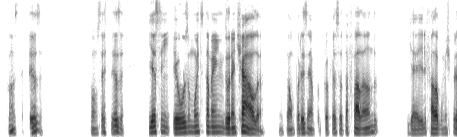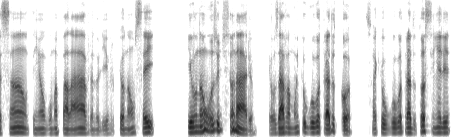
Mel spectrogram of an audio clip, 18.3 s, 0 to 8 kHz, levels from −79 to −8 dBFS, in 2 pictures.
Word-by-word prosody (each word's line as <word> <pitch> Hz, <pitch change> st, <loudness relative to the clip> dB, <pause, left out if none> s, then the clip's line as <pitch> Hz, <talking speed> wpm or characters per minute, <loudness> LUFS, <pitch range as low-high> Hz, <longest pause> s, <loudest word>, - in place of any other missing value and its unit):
Com -, -, -4 dB
certeza. -, -, -4 dB, 0.9 s
Com 95 Hz, 0 st, -11 dB
certeza. 95 Hz, -, -4 dB, 0.5 s
E 115 Hz, -, +3 dB
assim, 120 Hz, -1 st, -1 dB
eu 100 Hz, 0 st, +4 dB
uso 110 Hz, +3 st, +2 dB
muito, 120 Hz, +1 st, -4 dB
também, 115 Hz, -1 st, -2 dB
durante 105 Hz, +3 st, +2 dB
a 130 Hz, -, +11 dB
aula. 90 Hz, -1 st, +3 dB, 0.3 s
Então, 85 Hz, 0 st, -9 dB
por -, -, -8 dB
exemplo, 95 Hz, -4 st, -4 dB
o -, -, -29 dB
professor -, -, -7 dB
tá -, -, -7 dB
falando, 100 Hz, +5 st, +1 dB, 0.6 s
e 95 Hz, -1 st, -10 dB
aí 85 Hz, 0 st, -4 dB
ele 90 Hz, +3 st, -6 dB
fala 95 Hz, -2 st, +3 dB
alguma 95 Hz, +1 st, -4 dB
expressão, 105 Hz, +2 st, -1 dB
tem 90 Hz, +1 st, -11 dB
alguma 95 Hz, 0 st, -5 dB
palavra 95 Hz, 0 st, +1 dB
no 85 Hz, +1 st, -12 dB
livro, 85 Hz, +2 st, -13 dB
que -, -, -5 dB
eu 90 Hz, -, +1 dB
não 90 Hz, +4 st, -4 dB
sei, 110 Hz, +1 st, +2 dB, 0.7 s
eu 110 Hz, +1 st, +5 dB
não 120 Hz, -9 st, +4 dB
uso 70 Hz, 0 st, +2 dB
o -, -, +5 dB
dicionário. -, -, +2 dB, 0.2 s
Eu 90 Hz, -, -7 dB
usava 105 Hz, +2 st, +4 dB
muito 105 Hz, +4 st, -6 dB
o -, -, +2 dB
Google 110 Hz, +2 st, +1 dB
Tradutor, -, -, +1 dB, 0.3 s
só -, -, -9 dB
que -, -, -11 dB
o 95 Hz, -, +2 dB
Google 105 Hz, +3 st, -2 dB
Tradutor, 105 Hz, -2 st, +2 dB
sim, 115 Hz, -6 st, -9 dB
ele 110 Hz, 0 st, 0 dB
100 Hz, 175 wpm, -26 LUFS, 95-110 Hz, 0.9 s, a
